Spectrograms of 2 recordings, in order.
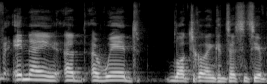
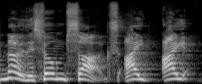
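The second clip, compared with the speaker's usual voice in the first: ordinary talk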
